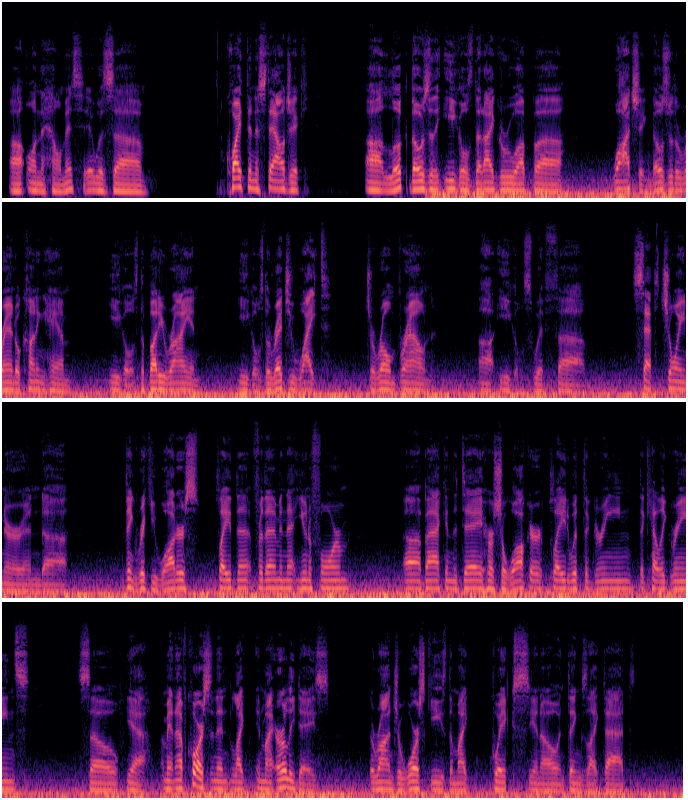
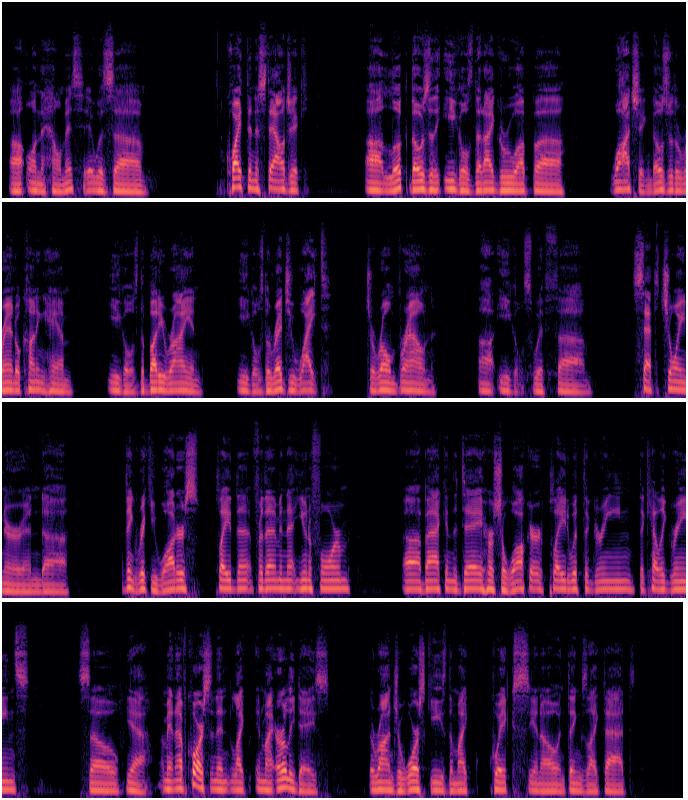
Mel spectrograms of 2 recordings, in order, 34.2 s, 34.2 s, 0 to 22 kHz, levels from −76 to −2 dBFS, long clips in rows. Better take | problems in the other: second | low rumble; faint; from 5.5 s on; 25 dB below the speech

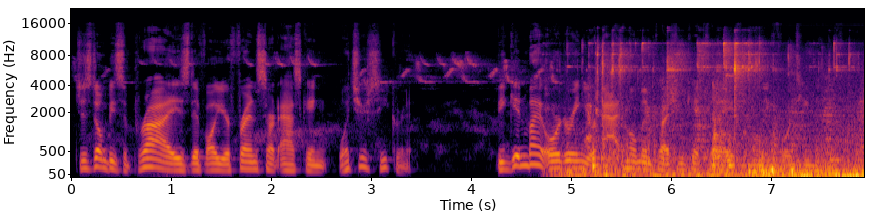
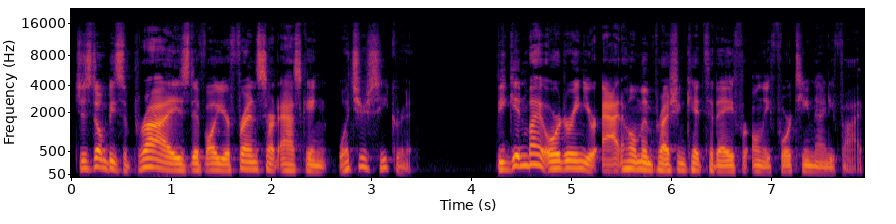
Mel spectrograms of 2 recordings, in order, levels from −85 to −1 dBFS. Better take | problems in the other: second | animal sounds; very loud; throughout; 5 dB above the speech

